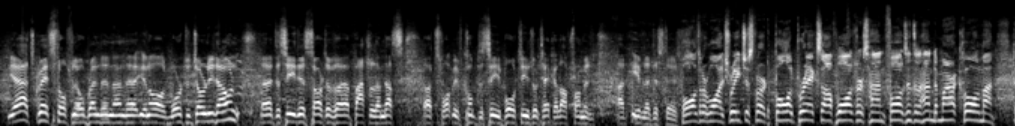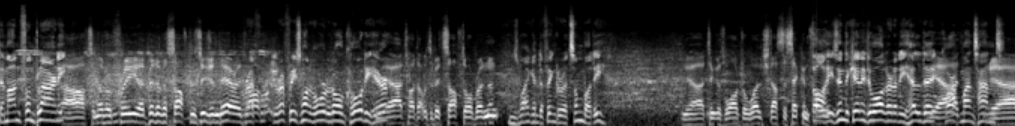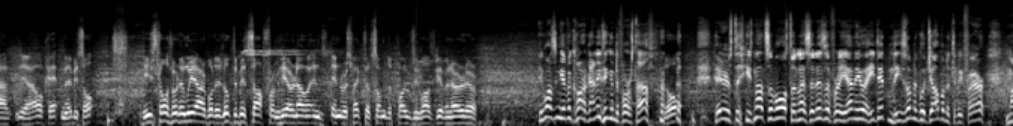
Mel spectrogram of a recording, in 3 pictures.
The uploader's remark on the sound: Hurling: Cork v Kilkenny, Allianz National Hurling League Division 1A Round 2. We’ll be live in Supervalu Páirc Uí Chaoimh for full live commentary.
